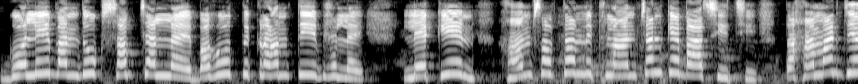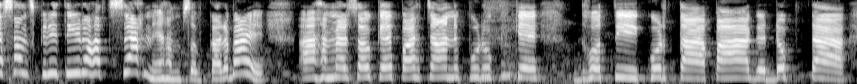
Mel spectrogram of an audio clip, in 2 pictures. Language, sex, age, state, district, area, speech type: Maithili, female, 45-60, Bihar, Muzaffarpur, urban, spontaneous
